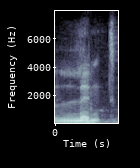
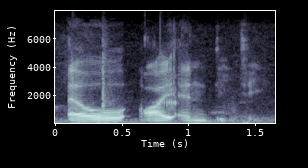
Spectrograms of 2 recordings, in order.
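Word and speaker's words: Lindt: Belgian chocolate I believe how do you spell it l i n DT oh Lind okay cuz you know I was thinking lint like belly button lint you know oh that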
